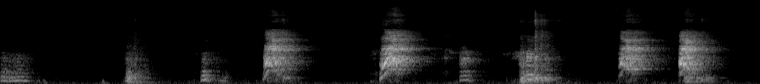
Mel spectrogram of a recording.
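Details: Cocker Spaniel playing rough with a washing tablet box, letting out a string of short, rough, growly barks of varying loudness, roughly eight bursts in under eight seconds, with quieter muffled huffs between louder yaps.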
